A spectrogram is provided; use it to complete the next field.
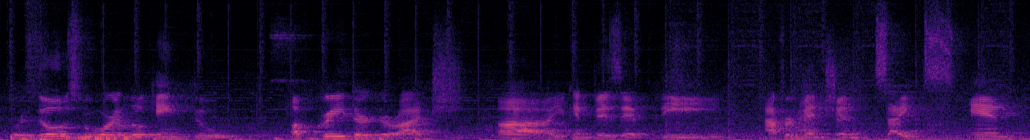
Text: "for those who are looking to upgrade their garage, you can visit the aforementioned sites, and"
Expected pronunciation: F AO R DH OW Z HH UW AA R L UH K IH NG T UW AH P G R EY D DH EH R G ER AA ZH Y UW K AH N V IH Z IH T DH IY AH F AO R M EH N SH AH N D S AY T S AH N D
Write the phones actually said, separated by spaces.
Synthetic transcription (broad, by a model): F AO R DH OW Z HH UW AA R L UH K IH NG T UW AH P G R EY D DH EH R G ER AA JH Y UW K AH N V IH Z IH T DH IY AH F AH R M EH N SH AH N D S AY T S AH N D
